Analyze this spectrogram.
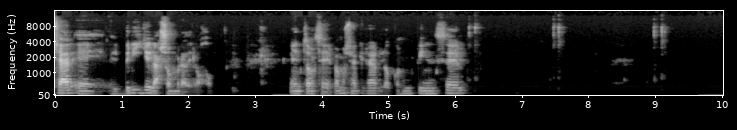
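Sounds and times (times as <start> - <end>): faint computer mouse clicks: 7.4 - 7.7, 9.0 - 9.2.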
